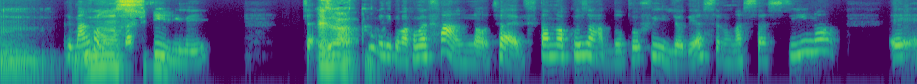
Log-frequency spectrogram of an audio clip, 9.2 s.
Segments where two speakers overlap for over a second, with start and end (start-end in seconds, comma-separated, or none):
0.6-1.8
